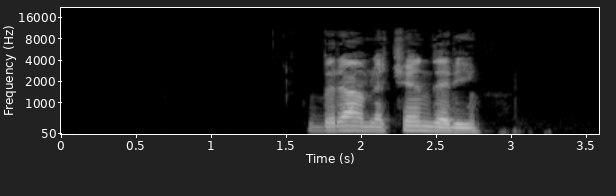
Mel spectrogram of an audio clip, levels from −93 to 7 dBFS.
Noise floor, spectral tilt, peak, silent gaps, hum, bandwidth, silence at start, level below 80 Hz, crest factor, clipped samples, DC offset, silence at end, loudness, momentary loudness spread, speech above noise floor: under -90 dBFS; -6 dB/octave; -8 dBFS; none; none; 11 kHz; 1.65 s; -72 dBFS; 22 dB; under 0.1%; under 0.1%; 0.8 s; -26 LUFS; 11 LU; over 65 dB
